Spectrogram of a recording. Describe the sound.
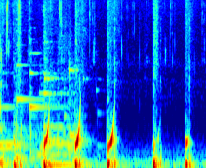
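A series of six hollow, water-drop-like plops with a rising pitch, made by hitting a head, spaced roughly half a second apart, fairly loud with no talking.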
